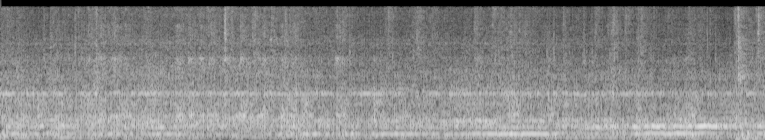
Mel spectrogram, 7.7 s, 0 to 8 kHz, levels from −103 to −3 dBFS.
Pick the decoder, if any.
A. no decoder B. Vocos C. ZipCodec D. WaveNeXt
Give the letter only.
D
